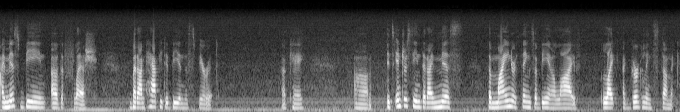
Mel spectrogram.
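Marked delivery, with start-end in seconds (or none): 0.0-1.9 much slower, deliberate delivery. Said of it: "see, you talk too fast".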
